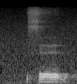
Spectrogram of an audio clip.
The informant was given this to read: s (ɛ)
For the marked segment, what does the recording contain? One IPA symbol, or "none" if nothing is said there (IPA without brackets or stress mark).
ɘ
